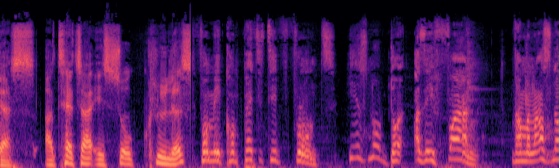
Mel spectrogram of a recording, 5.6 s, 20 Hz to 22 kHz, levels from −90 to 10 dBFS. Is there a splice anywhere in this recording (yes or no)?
yes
